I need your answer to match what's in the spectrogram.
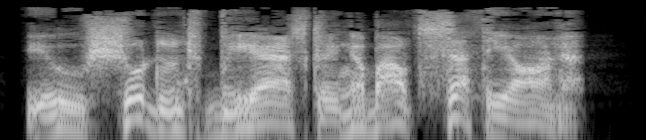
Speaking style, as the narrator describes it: Garrock growled

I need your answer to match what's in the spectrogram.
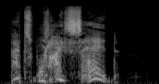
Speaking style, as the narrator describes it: Hauser whispered

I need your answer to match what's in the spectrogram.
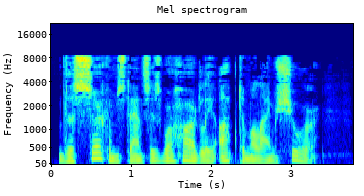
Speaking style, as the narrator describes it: Master Bandara said

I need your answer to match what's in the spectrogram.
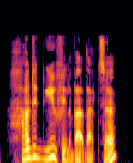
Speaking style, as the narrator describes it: asked Harry hesitantly

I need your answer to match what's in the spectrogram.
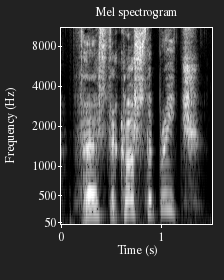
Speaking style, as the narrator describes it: cried Nemiel

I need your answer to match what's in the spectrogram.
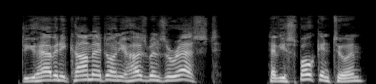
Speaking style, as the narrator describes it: Bowtie shouted at her

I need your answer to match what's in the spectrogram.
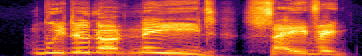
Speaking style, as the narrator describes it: spat the man

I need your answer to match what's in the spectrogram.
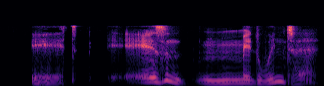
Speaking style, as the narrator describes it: Jinkar stuttered

